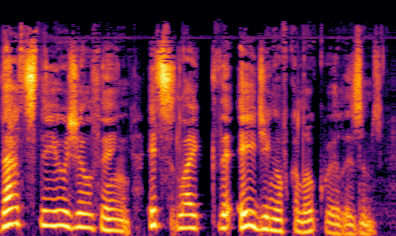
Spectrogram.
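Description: An older man, a native Russian speaker with a Russian accent, talking deliberately and hesitantly as an expert guest in a radio interview. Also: high voice, very animated, a little mellow, no echo, clean studio sound.

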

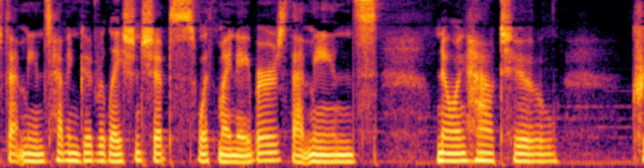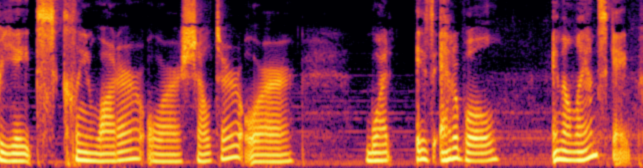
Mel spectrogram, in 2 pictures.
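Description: A woman in her fifties answers a poll interviewer. Her voice is strikingly deep. She talks calmly and deliberately. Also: soft background music. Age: 50s. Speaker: poll respondent.

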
